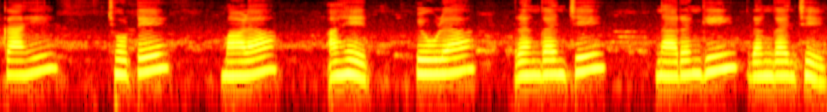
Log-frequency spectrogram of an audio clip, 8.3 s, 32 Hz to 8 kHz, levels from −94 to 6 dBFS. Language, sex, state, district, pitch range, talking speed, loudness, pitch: Marathi, female, Maharashtra, Mumbai Suburban, 195-260 Hz, 60 wpm, -15 LUFS, 210 Hz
